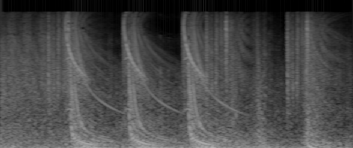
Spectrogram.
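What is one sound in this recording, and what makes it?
Laser blasts zap with falling, whooshing tones.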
